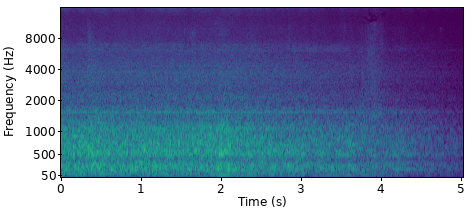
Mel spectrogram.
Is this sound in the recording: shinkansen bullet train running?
yes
